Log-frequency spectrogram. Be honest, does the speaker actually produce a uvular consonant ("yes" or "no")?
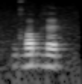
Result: no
